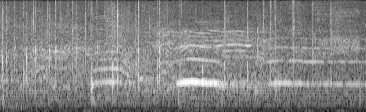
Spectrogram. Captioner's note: audience applauding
